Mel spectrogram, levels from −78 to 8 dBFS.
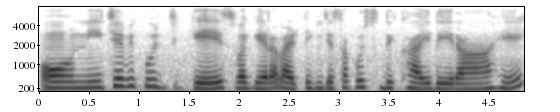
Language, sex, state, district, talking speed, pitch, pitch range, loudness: Hindi, female, Madhya Pradesh, Dhar, 160 wpm, 205 Hz, 195-215 Hz, -16 LUFS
